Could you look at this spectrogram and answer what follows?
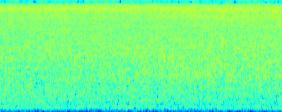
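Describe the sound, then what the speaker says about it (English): A stream on the Appalachian Trail in Virginia runs full after rain, making a steady, even rushing wash of water that fills the whole moment with no voices. "I'd say the water's flowing good after all the rain yesterday."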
